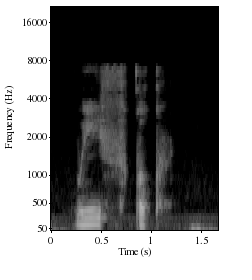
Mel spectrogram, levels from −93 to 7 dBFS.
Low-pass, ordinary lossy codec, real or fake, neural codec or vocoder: 7.2 kHz; MP3, 64 kbps; fake; codec, 16 kHz, 16 kbps, FreqCodec, larger model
